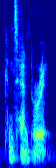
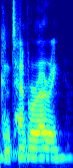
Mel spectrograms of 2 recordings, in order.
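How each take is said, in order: First: The '-rary' ending is reduced to a single '-ry'. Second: Every syllable, including the full '-rary' ending, is said. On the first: "we might say contemporary" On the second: "instead of contemporary"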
